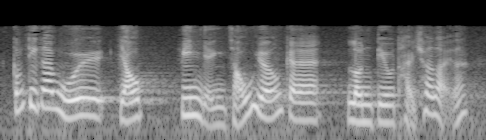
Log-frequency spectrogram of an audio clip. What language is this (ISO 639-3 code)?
yue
